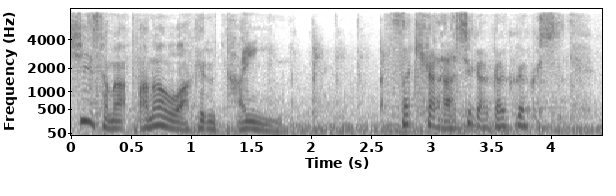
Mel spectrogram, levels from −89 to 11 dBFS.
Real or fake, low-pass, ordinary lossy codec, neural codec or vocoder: fake; 7.2 kHz; none; codec, 16 kHz, 8 kbps, FunCodec, trained on Chinese and English, 25 frames a second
